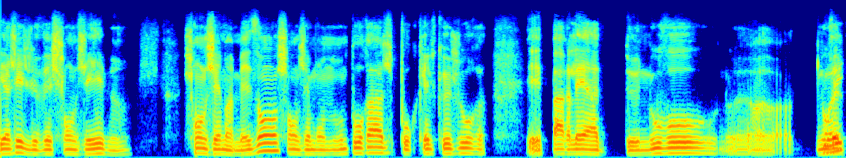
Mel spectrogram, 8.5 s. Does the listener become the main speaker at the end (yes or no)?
no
